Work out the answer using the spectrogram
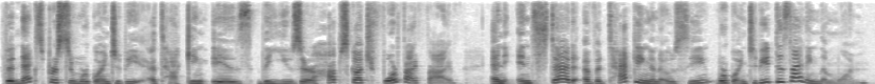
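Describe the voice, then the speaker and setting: High-voiced, chatty woman vlogger. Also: expressive, normal speed, soft background music. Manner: chatty, enthusiastic, talks straight to viewers. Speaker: artist vlogger. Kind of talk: casual vlog chat and voice-over narration.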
